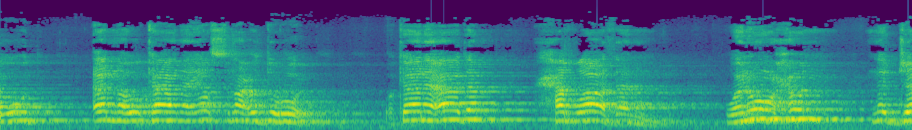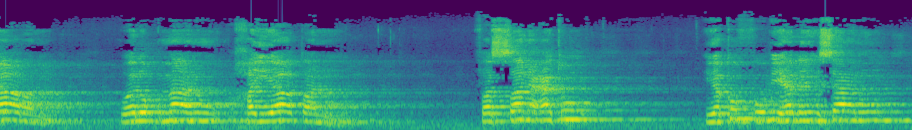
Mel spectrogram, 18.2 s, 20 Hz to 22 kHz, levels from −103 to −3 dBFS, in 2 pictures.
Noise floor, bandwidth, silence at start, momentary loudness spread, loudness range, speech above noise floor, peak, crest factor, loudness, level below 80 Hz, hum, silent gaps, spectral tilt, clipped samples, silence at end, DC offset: -42 dBFS; 14.5 kHz; 0 s; 18 LU; 2 LU; 28 dB; 0 dBFS; 16 dB; -14 LUFS; -48 dBFS; none; none; -3 dB/octave; under 0.1%; 0 s; under 0.1%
